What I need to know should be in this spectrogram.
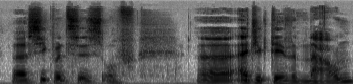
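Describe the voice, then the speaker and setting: A man speaks with a Dutch accent. His pace is fairly slow. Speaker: linguistics professor. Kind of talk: academic lecture. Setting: conference workshop presentation. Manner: halting, many self-corrections.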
